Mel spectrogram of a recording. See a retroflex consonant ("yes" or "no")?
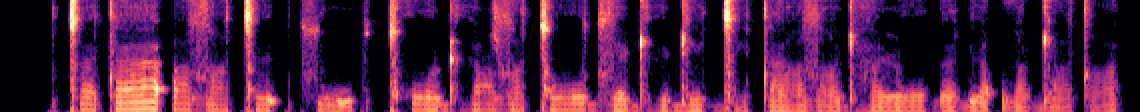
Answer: yes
